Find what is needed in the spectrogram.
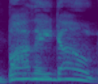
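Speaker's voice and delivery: high-pitched imitation of an exasperated woman; exasperated female voice. Monk mimicking a village mother fed up with her crying baby, exasperated female voice. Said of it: "this exasperated female voice".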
